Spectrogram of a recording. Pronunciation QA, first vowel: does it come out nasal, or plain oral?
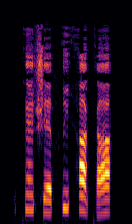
nasal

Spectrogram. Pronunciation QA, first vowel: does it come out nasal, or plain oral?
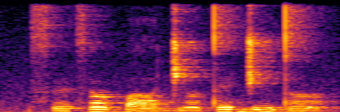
nasal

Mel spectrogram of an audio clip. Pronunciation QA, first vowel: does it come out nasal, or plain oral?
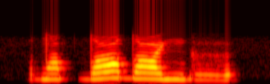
nasal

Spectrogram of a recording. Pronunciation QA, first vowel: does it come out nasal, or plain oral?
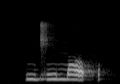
oral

